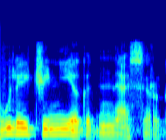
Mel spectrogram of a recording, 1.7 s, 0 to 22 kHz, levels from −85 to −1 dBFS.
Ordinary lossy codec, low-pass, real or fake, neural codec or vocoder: AAC, 64 kbps; 7.2 kHz; fake; codec, 16 kHz, 8 kbps, FunCodec, trained on Chinese and English, 25 frames a second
